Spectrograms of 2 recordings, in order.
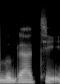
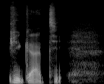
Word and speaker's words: Bugatti: So if you want to go with the French way of pronouncing it, you say Bugatti, Bugatti. Then if you want to go with the Italian way of pronouncing it, you say Bugatti. Bugatti, but you can just stick with Bugatti.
